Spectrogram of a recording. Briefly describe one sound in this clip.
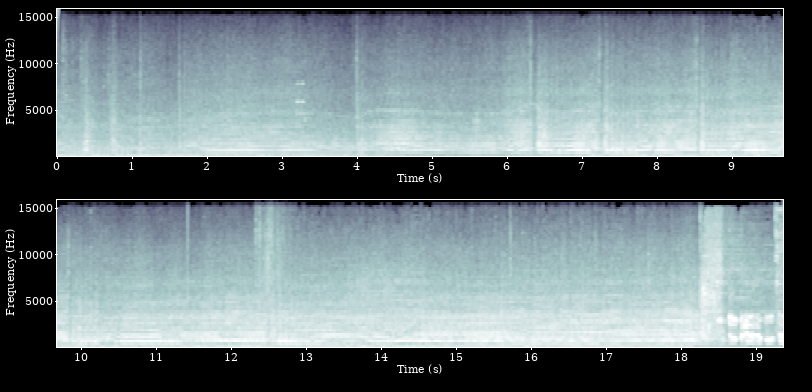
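A racing car engine screams and climbs in pitch as it speeds up through the gears.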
